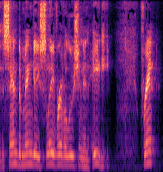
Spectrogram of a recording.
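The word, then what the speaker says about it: Saint-Domingue: to quash the St San doming I I don't think you pronounced the D the San doming slave revolution in Haiti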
